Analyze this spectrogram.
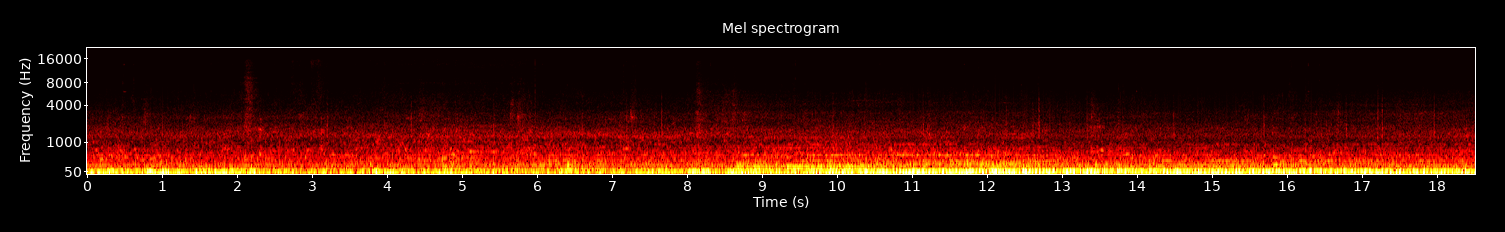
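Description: Footsteps tap on the pavement close by.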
